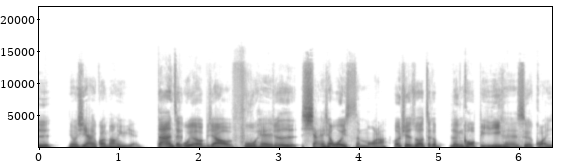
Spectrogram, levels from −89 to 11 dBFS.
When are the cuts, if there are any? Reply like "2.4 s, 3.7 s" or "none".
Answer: 1.8 s, 2.9 s, 4.4 s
